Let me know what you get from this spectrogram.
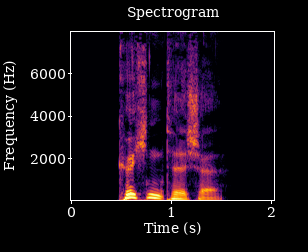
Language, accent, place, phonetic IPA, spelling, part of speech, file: German, Germany, Berlin, [ˈkʏçn̩ˌtɪʃə], Küchentische, noun, De-Küchentische.ogg
- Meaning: nominative/accusative/genitive plural of Küchentisch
